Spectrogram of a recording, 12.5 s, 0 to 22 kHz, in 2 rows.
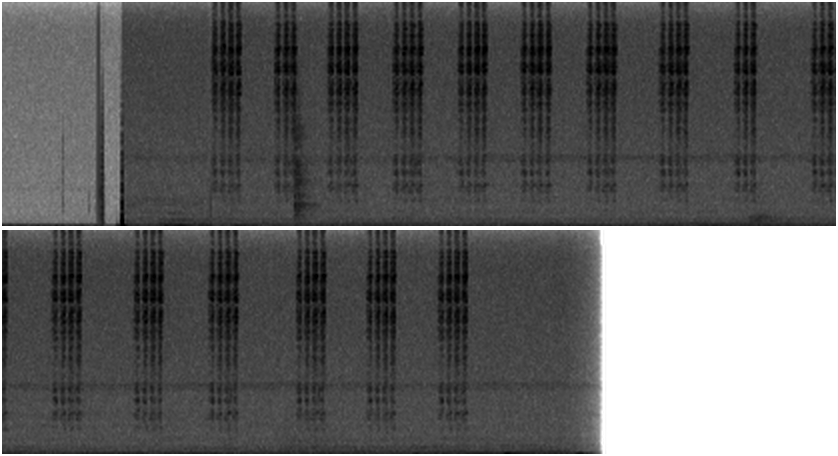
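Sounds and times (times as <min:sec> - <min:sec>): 
sharp click: 0:00.7 - 0:09.8
Platycleis albopuntata grisea grey bush-cricket chirping: 0:00.9 - 0:10.7.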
